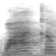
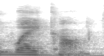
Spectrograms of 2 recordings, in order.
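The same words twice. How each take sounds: First: The name is pronounced in a harsh, blunt way. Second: The name is pronounced in a gentle, soft way. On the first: This is the official pronunciation. "Wacom is like a German just punched you to the face" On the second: This is the preferred personal pronunciation. "It's like an elf just caressed your cheek and kissed it delicately"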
